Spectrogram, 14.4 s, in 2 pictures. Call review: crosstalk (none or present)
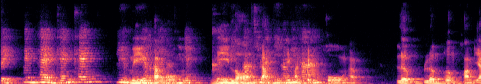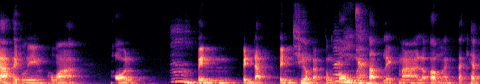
present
